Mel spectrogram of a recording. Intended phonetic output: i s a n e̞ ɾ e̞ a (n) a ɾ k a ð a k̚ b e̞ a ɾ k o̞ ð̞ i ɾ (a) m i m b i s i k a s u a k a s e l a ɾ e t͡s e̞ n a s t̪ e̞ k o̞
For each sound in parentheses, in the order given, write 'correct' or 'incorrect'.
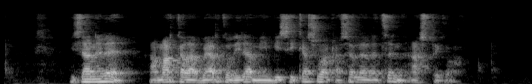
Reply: incorrect, correct

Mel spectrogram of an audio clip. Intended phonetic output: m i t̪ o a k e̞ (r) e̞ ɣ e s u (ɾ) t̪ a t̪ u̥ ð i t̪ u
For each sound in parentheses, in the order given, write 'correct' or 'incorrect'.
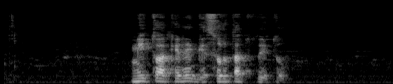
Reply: incorrect, correct

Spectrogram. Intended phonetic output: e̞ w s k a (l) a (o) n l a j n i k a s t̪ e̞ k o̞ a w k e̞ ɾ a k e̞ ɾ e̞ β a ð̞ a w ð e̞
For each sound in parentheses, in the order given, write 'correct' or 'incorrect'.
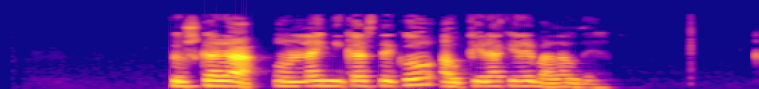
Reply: incorrect, correct

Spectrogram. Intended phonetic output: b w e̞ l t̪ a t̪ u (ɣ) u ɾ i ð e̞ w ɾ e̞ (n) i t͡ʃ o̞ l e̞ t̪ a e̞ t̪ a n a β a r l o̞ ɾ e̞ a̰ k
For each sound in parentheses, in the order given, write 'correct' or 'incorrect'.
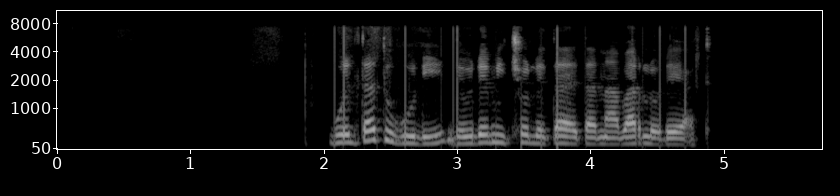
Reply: correct, incorrect

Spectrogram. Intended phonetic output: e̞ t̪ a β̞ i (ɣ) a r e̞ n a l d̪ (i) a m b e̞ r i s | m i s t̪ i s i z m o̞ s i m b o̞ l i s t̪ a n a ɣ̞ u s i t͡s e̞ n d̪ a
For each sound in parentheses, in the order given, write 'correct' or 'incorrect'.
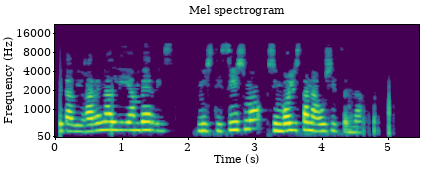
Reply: correct, correct

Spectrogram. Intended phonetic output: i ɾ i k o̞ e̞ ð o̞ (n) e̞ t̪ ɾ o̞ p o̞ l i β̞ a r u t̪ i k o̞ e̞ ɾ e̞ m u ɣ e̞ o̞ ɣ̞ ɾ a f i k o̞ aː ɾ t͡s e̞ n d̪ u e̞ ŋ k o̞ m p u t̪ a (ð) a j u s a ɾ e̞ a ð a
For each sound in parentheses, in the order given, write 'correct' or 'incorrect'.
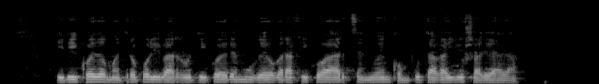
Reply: incorrect, incorrect

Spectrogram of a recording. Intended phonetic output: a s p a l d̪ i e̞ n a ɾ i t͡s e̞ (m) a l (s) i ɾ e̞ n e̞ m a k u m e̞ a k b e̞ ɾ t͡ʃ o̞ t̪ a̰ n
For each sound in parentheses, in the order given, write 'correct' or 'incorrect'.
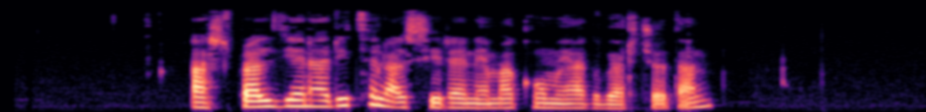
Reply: incorrect, correct

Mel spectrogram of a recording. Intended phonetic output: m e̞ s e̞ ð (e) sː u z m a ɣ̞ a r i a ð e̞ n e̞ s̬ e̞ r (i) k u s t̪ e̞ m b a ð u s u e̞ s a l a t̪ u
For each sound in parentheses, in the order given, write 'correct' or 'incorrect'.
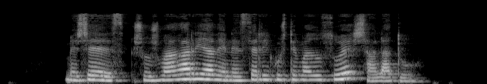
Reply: correct, correct

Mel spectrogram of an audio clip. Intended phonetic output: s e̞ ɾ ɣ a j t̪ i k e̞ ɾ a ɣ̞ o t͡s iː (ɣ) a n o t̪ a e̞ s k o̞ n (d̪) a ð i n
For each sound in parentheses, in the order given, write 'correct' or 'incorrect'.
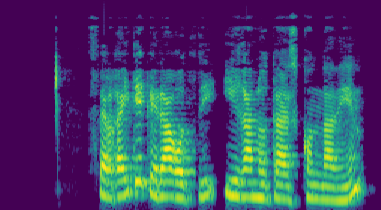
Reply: correct, correct

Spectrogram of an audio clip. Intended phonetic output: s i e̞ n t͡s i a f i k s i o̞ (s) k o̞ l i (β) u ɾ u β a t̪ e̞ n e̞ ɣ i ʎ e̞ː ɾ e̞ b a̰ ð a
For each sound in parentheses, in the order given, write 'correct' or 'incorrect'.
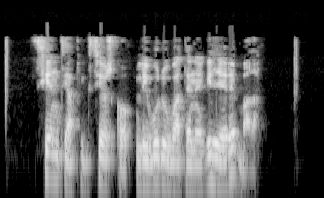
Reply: correct, correct

